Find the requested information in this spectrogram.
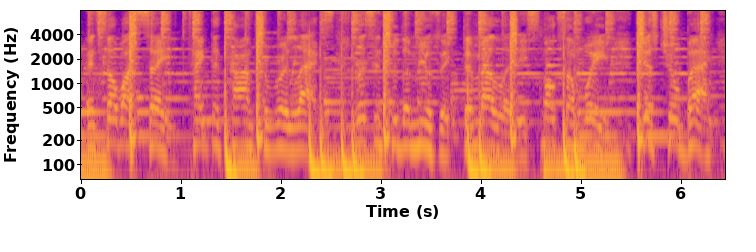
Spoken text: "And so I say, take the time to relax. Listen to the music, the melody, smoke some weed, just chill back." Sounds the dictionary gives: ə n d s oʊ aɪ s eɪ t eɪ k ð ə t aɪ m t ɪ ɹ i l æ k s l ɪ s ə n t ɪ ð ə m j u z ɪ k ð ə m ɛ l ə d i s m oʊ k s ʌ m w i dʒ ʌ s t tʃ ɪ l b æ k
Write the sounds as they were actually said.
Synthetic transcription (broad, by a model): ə n s oʊ aɪ s eɪ t eɪ k ð ə t aɪ m t ɪ ɹ i l æ k s l ɪ s ə n t ɪ ð ə m j u z ɪ k ð ə m ɛ l ə d i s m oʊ s ʌ m w i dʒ ʌ s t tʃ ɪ b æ k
